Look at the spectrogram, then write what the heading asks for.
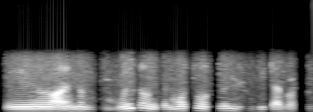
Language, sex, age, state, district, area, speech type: Nepali, female, 45-60, West Bengal, Darjeeling, rural, conversation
